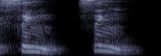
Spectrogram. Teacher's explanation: blocks the passage then air flows through the nasal cavity so there is complete closure of mouth but the air flows through the nasal cavity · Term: nasal sound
